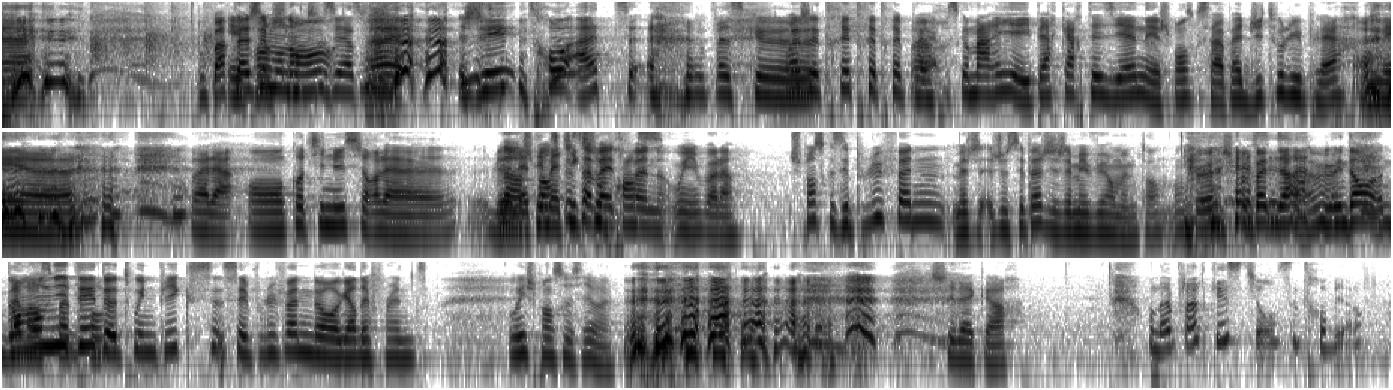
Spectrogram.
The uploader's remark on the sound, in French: En direct du Paris Podcast Festival. Enregistré en direct et en public au Paris Podcast Festival, sur la scène de la Gaité Lyrique.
